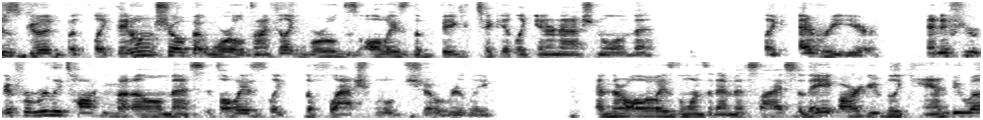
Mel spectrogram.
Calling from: St. Louis, Missouri, United States; I'm calling from St. Louis, Missouri.

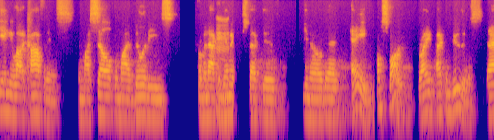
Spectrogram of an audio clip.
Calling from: New York City, New York, United States; I'm calling in from the office. I'm in New York City at 345 Park Ave.

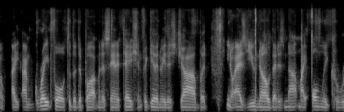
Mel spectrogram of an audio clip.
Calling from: Staten Island, New York, United States; I'm now in New Dorp at my home in Staten Island. Yep, New Dorp, New York, in Staten Island.

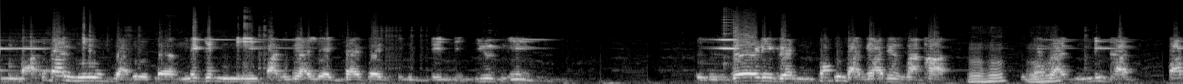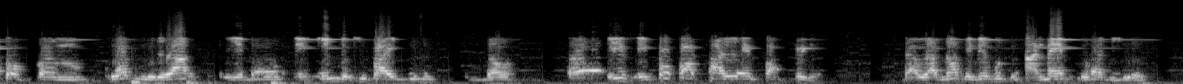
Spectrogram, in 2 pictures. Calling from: Lagos, Nigeria; I'm calling from Lagos.

